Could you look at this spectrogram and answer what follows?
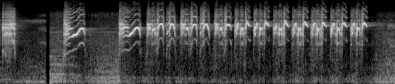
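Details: Little spiderhunter female calling to the male, in breeding condition: a few high sliding notes, then a fast run of sharp, high, metallic chips repeated about five times a second for two seconds before stopping.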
